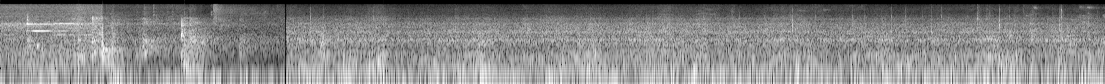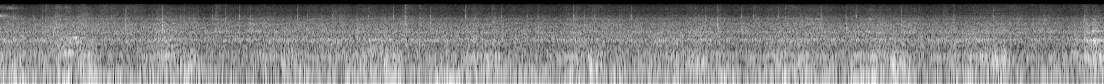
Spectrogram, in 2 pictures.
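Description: Aichi Loop Railway electric train running along the track, heard from inside the passenger car: a continuous rumble of wheels on rail with a faint steady hum.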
